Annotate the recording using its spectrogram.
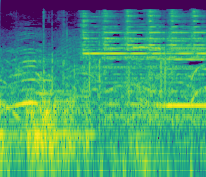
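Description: Loud live punk rock show: shouting voices from the crowd and stage, then about a second in the band starts playing, with a held high tone and a steady run of cymbal ticks.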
